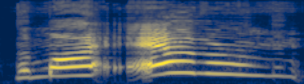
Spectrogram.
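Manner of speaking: ordinary delivery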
